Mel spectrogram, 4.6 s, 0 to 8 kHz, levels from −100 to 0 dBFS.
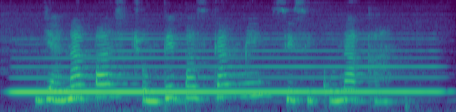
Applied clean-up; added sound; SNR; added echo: none; Wind instrument, woodwind instrument; -3 dB; reverberation time 1.1 s.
